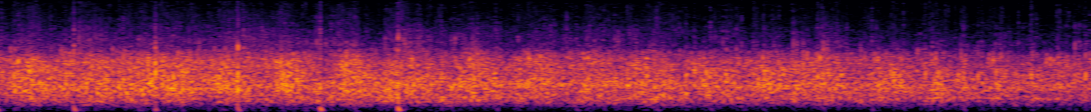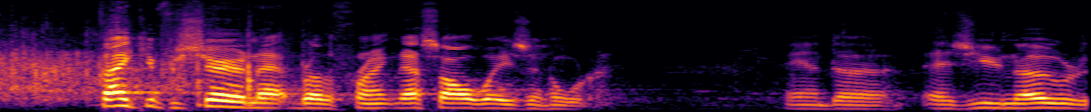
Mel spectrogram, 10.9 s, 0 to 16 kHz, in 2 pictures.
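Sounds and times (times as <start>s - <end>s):
audience clapping hands in praise: 0.0s - 6.8s
speech: 6.0s - 8.6s, 9.4s - 10.9s.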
